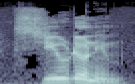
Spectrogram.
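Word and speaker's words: pseudonym: क्या बोलते हैं उसको? सडोनिम। यहां पे पी साइलेंट रहता है।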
